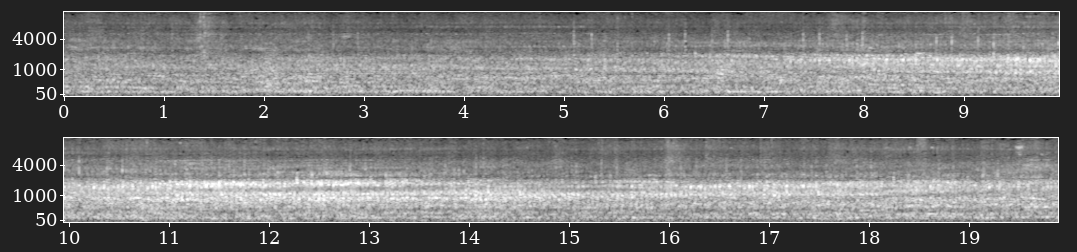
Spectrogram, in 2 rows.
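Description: Diesel engine sound from a sound-fitted model Class 37 locomotive running on a layout, over a steady background of hall noise. It grows louder about halfway through as the locomotive passes close by.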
